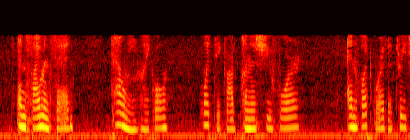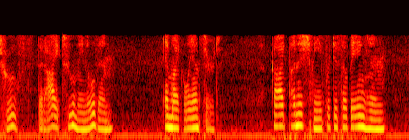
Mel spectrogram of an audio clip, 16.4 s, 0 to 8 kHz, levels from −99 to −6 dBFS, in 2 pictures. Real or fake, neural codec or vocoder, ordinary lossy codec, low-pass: fake; codec, 16 kHz, 16 kbps, FreqCodec, larger model; AAC, 16 kbps; 7.2 kHz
